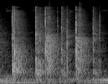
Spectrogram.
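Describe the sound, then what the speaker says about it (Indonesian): A handful of sharp hand claps in a podcast studio, about four quick close bursts in a loose rhythm, alone with no talk over them. "tepuk tangan"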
